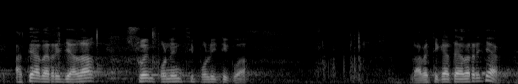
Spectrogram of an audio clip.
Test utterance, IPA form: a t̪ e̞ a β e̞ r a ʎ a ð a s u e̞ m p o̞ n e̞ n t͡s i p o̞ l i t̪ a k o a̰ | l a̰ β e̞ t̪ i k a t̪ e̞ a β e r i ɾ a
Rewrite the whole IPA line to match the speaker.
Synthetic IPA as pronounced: a t̪ e̞ a β e̞ r i ʎ a ð a s u e̞ m p o̞ n e̞ n t͡s i p o̞ l i t̪ i k o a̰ | l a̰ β e̞ t̪ i k a t̪ e̞ a β e r i ʎ a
